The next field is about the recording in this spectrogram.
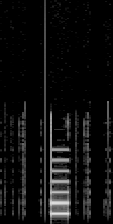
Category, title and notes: Sound effects > Electronic / Design
A series of beeps that denote the letter T in Morse code. Created using computerized beeps, a short and long one, in Adobe Audition for the purposes of free use.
